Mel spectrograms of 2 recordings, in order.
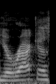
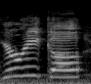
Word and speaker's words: Eureka: I really dig the mechs from Ureka 7, not Eureka. Japan is weird. They pronounced it. Ureka 7.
